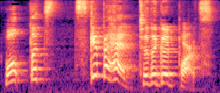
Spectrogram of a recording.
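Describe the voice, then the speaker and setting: Woman acting pushy doting mom in an audio play, high excitable voice, bossy but coaxing. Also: moderate pace. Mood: curious, prodding. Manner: bossy and coaxing, with animated exclamations. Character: pushy, doting, excitable mother of an aspiring actress. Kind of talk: naturalistic audio drama acting.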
